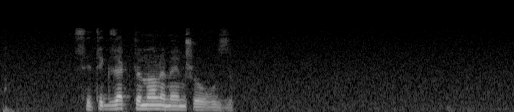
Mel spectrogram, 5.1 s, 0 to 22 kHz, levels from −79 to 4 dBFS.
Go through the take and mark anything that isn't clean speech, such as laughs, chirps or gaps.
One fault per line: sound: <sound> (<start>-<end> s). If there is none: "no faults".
no faults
